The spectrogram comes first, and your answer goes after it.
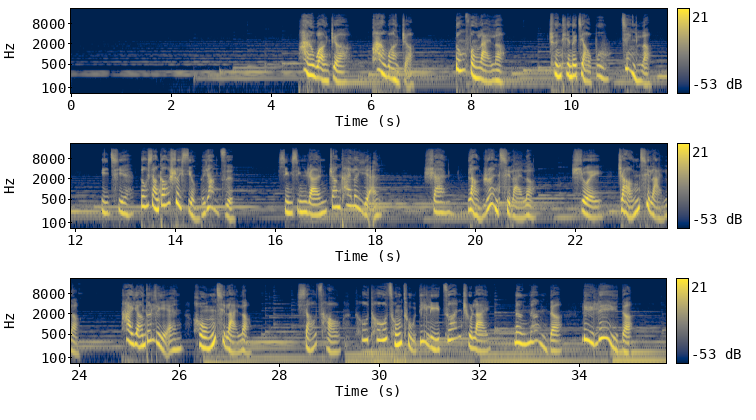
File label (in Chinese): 课件解说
